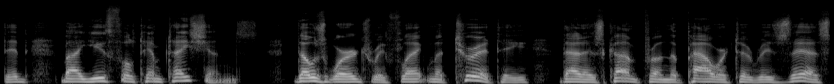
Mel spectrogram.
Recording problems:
none

